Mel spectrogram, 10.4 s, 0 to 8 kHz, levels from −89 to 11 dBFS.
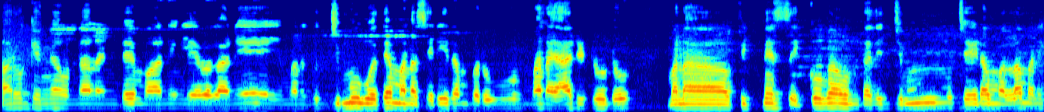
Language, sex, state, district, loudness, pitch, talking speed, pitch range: Telugu, male, Andhra Pradesh, Anantapur, -18 LUFS, 120 Hz, 120 wpm, 120-130 Hz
